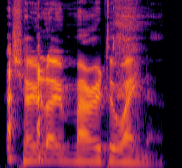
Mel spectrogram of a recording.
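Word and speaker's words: Xolo Maridueña: myself up like this you know it's pronounced cholo cholo marida that's it well done thank you well done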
